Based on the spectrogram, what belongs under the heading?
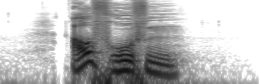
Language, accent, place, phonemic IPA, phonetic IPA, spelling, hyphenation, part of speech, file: German, Germany, Berlin, /ˈaʊ̯fˌʁuːfən/, [ˈʔaʊ̯fˌʁuːfn̩], aufrufen, auf‧ru‧fen, verb, De-aufrufen.ogg
- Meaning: 1. to call on people to do something, to call for 2. to call up (display data or a file on the screen) 3. to call (a function)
